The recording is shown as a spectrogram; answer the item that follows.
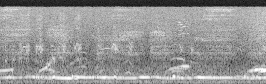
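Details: Prairie chickens displaying together on a lek at Bluestem Prairie Preserve near Glyndon, Minnesota: a hollow, low, sustained booming drone with occasional upslurred whoops floating over it.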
